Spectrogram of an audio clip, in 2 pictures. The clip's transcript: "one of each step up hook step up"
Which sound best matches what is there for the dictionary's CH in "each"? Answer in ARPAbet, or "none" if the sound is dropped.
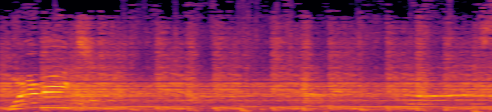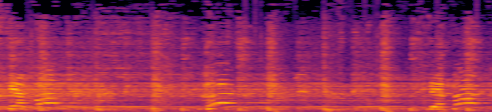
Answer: S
